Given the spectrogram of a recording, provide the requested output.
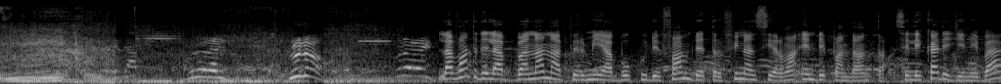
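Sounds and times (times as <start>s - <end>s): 
motor engines humming and revving in a busy market: 0.0s - 4.8s
market voices chattering: 0.7s - 10.0s
speech: 2.2s - 3.4s, 4.4s - 10.0s.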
